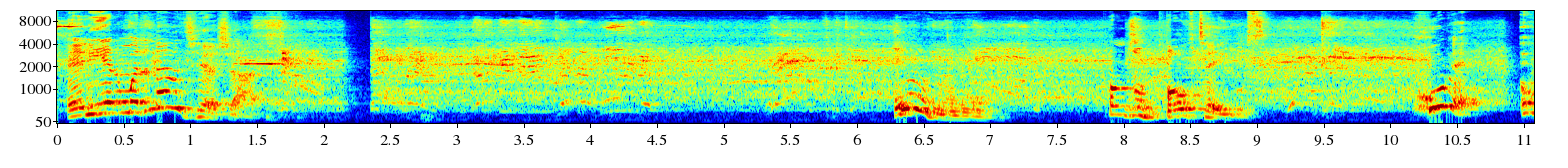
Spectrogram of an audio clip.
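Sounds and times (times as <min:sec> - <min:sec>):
indistinct voices: 0:00.0 - 0:11.0
large arena crowd noise: 0:01.4 - 0:11.0.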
